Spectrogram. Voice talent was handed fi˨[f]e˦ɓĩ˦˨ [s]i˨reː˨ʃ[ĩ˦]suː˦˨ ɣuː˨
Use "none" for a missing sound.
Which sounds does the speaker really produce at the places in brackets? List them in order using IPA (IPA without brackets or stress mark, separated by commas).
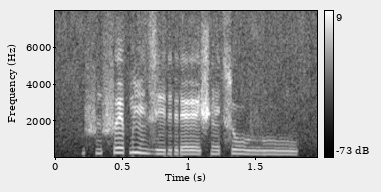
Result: f, z, ĩ˨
